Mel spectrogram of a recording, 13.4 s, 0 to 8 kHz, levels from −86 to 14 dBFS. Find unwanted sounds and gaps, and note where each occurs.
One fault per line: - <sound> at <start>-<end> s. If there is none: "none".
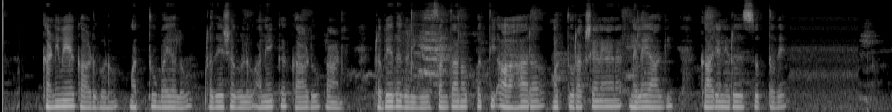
none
